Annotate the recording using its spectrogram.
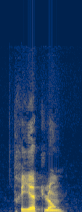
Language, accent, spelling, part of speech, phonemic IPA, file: French, France, triathlon, noun, /tʁi.jat.lɔ̃/, LL-Q150 (fra)-triathlon.wav
- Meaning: triathlon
